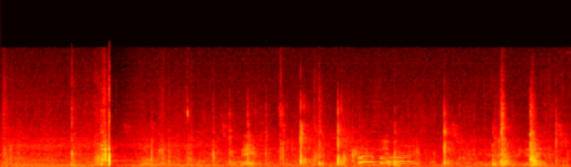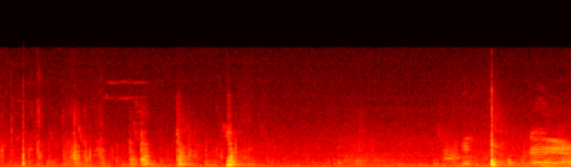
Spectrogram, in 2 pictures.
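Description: Players' shouted calls and chatter across a baseball field, with scattered sharp knocks and claps, the sharpest a little over a second in and again near the end.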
